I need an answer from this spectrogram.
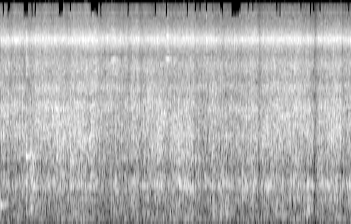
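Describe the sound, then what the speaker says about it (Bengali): Constant bright hiss and crackle of ridge gourd frying in a pan, loud and close, with faint scraping of stirring and no voices. "ঝিঙেটা দিয়ে একটু ভেজে নেব।"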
